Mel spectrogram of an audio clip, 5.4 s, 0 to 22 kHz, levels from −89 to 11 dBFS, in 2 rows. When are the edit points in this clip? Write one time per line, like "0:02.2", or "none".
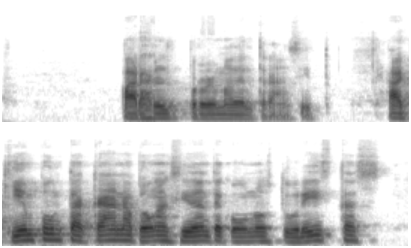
0:01.0
0:03.6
